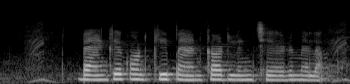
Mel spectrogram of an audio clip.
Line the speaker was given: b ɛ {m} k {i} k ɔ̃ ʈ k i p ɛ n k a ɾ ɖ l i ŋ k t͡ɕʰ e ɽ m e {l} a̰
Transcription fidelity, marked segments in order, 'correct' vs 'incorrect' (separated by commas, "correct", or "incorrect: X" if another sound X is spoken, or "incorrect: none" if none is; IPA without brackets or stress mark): incorrect: ŋ, incorrect: e, correct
